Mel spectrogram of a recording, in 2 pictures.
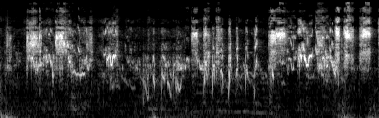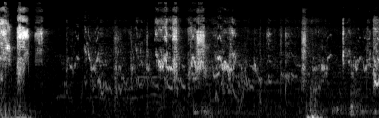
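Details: Lively budgerigar chorus of high chirps, squeaks and squawks, loud for four seconds, then a short lull before the chatter resumes more softly.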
